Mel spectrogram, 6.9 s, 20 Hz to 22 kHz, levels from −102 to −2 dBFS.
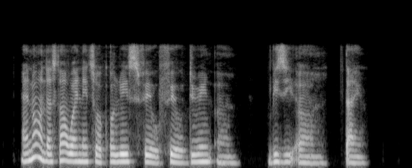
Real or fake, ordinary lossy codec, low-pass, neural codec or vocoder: fake; Opus, 64 kbps; 7.2 kHz; codec, 16 kHz, 4 kbps, FreqCodec, larger model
